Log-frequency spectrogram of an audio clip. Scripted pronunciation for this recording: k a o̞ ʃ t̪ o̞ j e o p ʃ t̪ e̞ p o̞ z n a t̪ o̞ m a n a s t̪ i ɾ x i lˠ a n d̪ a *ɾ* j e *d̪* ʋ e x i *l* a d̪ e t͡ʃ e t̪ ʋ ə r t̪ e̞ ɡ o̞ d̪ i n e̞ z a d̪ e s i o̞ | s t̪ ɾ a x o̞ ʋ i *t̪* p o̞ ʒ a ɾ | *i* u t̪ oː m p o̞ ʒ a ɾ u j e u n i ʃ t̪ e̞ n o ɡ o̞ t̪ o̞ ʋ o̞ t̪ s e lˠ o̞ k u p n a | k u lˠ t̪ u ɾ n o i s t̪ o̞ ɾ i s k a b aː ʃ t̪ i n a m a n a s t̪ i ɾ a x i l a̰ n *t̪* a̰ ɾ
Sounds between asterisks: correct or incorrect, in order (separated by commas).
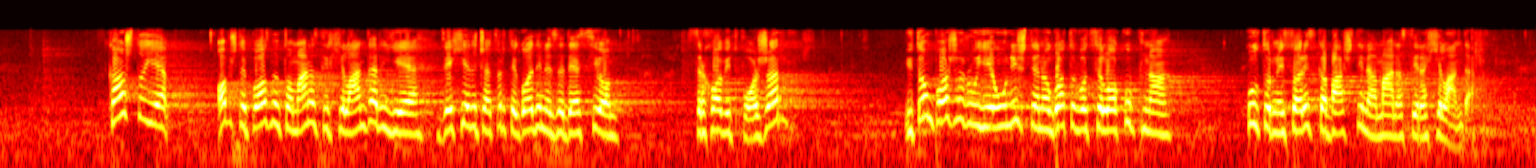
correct, correct, incorrect, correct, correct, incorrect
